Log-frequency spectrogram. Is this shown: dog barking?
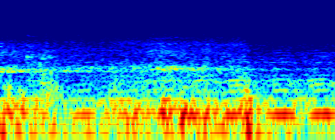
no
